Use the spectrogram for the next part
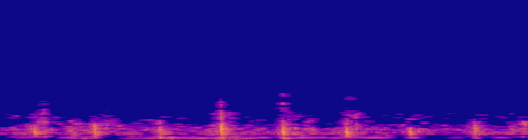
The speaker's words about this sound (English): Steps outside in the alley. Quiet.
